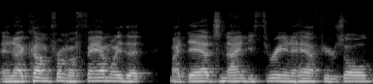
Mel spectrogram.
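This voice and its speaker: A man's fairly high-pitched voice, monotone and flat, at a fairly quick pace. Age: 60s. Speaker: military veteran promoting stem cell treatment. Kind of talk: casual interview.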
